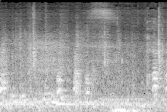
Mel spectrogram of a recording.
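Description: Pigeons in a loft coo nearby, a few soft throaty coos standing out over a low murmur of other birds, no talk.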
